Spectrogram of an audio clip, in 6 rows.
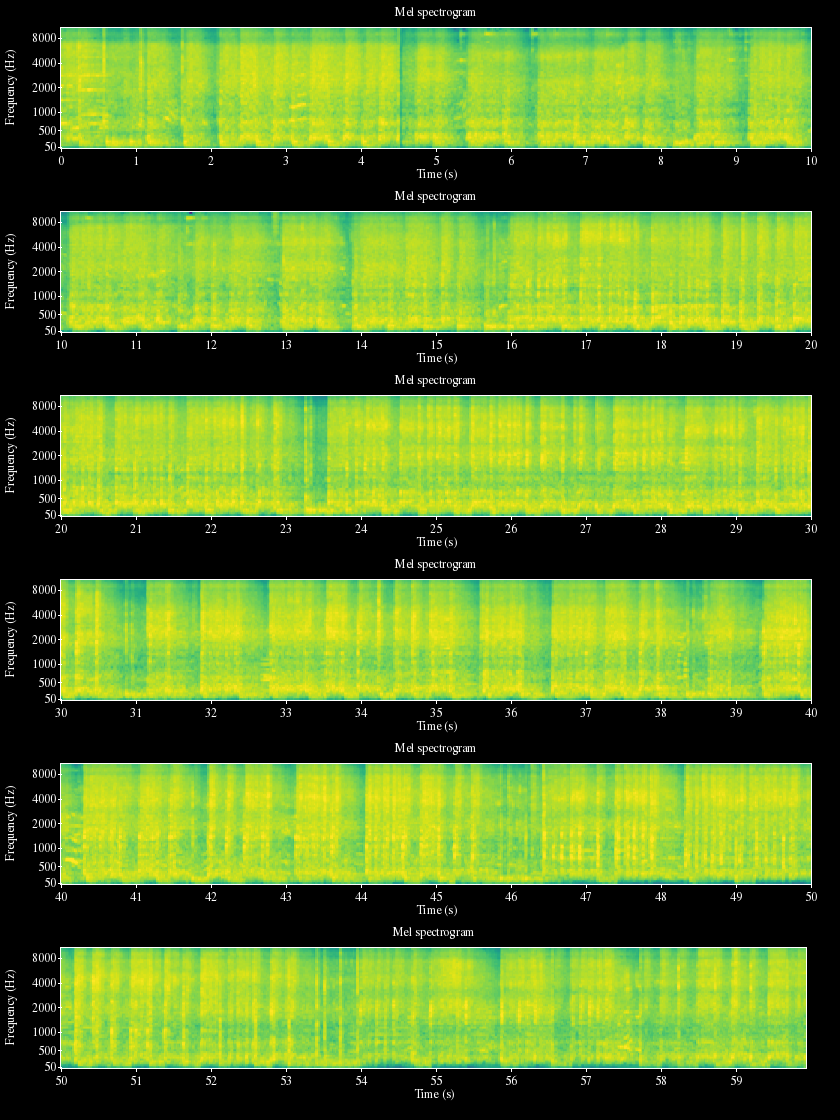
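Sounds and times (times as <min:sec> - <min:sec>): marching snare drums: 0:00.0 - 0:59.9.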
